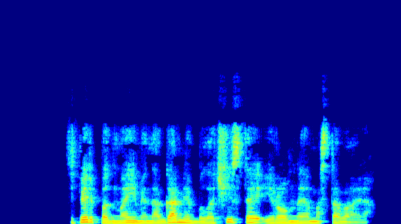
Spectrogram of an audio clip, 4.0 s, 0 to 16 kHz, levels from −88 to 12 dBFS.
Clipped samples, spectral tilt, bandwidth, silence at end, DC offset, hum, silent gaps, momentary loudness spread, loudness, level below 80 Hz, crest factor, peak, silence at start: under 0.1%; -5.5 dB/octave; 7.6 kHz; 0.3 s; under 0.1%; none; none; 7 LU; -22 LUFS; -56 dBFS; 20 dB; -4 dBFS; 0.7 s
